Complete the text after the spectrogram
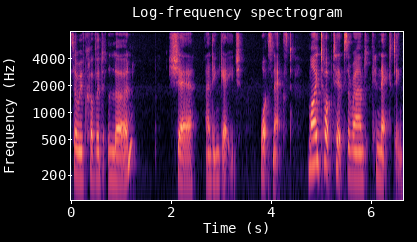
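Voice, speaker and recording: A woman with a Welsh accent on a very clean recording with a silent background. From Wales, mining valley. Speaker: podcast host, company co-founder. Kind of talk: solo podcast advice talk.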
